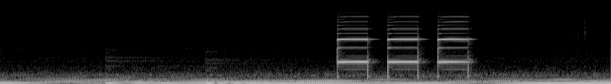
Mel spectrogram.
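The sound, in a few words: clock beeping as it counts down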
